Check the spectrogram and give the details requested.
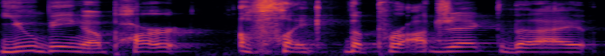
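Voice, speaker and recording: Young woman, lower-pitched, chatting effusively. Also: flat delivery, measured pace, darkish tone. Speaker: interviewer and project co-creator. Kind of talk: casual interview chat.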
